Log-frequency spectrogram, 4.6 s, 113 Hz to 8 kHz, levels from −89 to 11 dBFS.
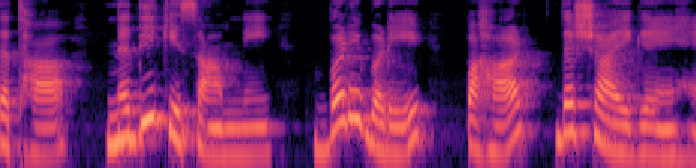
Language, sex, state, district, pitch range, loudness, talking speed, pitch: Hindi, female, Bihar, Madhepura, 160-255 Hz, -20 LUFS, 115 wpm, 200 Hz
